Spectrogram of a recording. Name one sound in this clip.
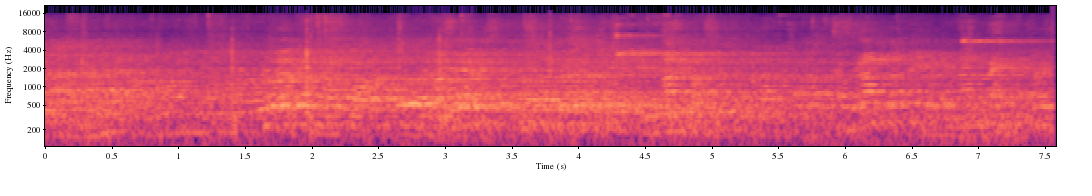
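Shuttlecocks are struck with sharp pops of rackets.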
